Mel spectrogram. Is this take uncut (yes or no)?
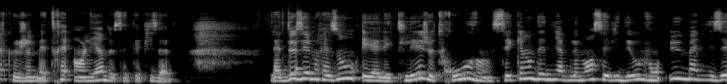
yes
